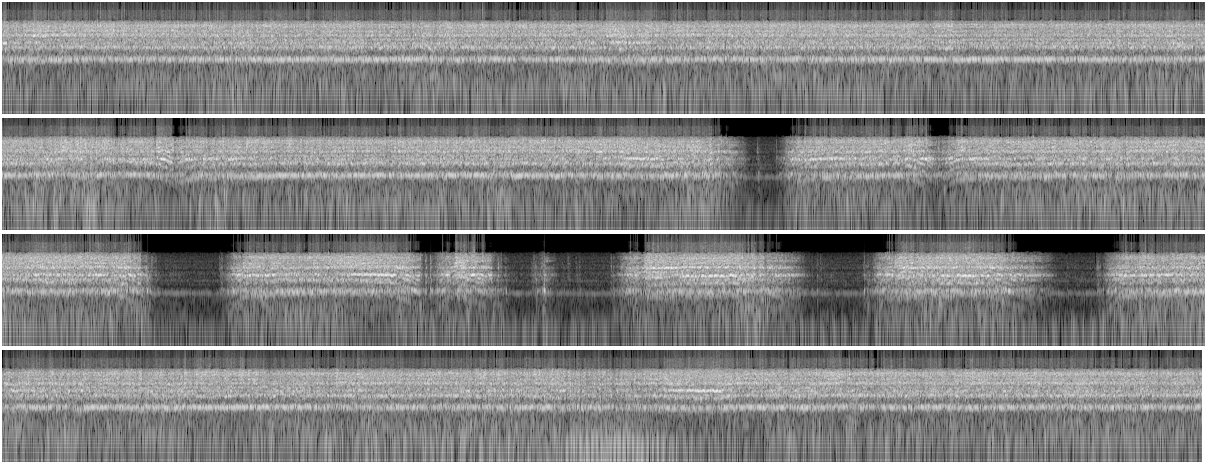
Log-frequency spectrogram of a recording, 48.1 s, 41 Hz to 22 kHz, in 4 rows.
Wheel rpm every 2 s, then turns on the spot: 220, 220, 230, 220, 230, 230, 240, 210, 230, 160, 140, 210, 170, 130, 70, 110, 90, 70, 210, 220, 220, 210, 230, 230.
none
